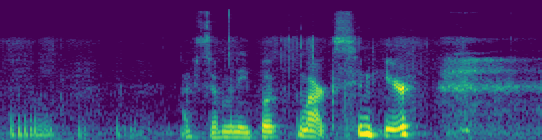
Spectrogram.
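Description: Paper pages rustle as a book is handled.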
